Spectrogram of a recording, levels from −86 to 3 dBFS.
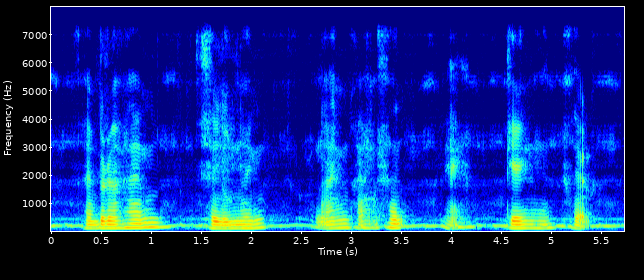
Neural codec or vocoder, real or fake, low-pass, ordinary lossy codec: autoencoder, 22.05 kHz, a latent of 192 numbers a frame, VITS, trained on one speaker; fake; 7.2 kHz; none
